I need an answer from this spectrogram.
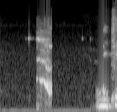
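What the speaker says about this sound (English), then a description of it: "I love hearing the puppy in the background" A puppy lets out a short, high whimpering whine in the background, followed by a burst of muffled talking.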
